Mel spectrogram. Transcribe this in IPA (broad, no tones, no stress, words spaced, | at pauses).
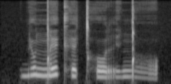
bʲo ŋ͡ǃekʰe ǀʰori̤ ŋ͡ǃɔ̤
